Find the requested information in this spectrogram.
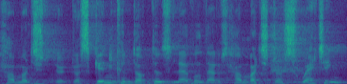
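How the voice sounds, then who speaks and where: A man with an Irish accent speaks in a high pitch with lively intonation. Audible room echo and noticeable background noise fill the recording. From Ireland. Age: old. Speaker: psychology professor. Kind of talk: lecture. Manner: hesitant, with fillers.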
